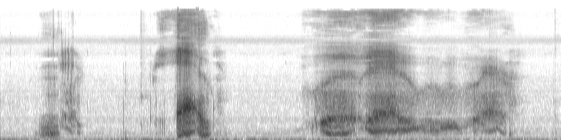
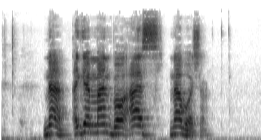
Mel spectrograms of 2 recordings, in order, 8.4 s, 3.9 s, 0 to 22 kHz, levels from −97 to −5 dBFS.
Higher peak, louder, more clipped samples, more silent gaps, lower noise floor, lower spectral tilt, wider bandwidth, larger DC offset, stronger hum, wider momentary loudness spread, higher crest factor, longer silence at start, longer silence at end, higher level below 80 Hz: second, -10 dBFS vs 0 dBFS; second, -35 LUFS vs -15 LUFS; neither; neither; first, -62 dBFS vs -58 dBFS; about the same, -3 dB/octave vs -2 dB/octave; about the same, 16 kHz vs 16 kHz; neither; neither; first, 21 LU vs 9 LU; first, 28 dB vs 18 dB; second, 0.05 s vs 0.65 s; second, 0.05 s vs 0.85 s; second, -62 dBFS vs -50 dBFS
